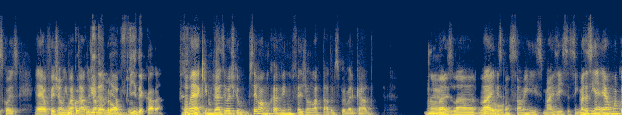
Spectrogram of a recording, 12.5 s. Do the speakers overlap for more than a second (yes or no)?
yes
